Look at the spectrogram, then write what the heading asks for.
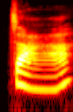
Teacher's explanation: In rising tone, the pitch goes down first and then goes up. · Take, for example, the Thai name จ ๋ า You can hear that my pitch went down slightly and then up when pronouncing this word.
